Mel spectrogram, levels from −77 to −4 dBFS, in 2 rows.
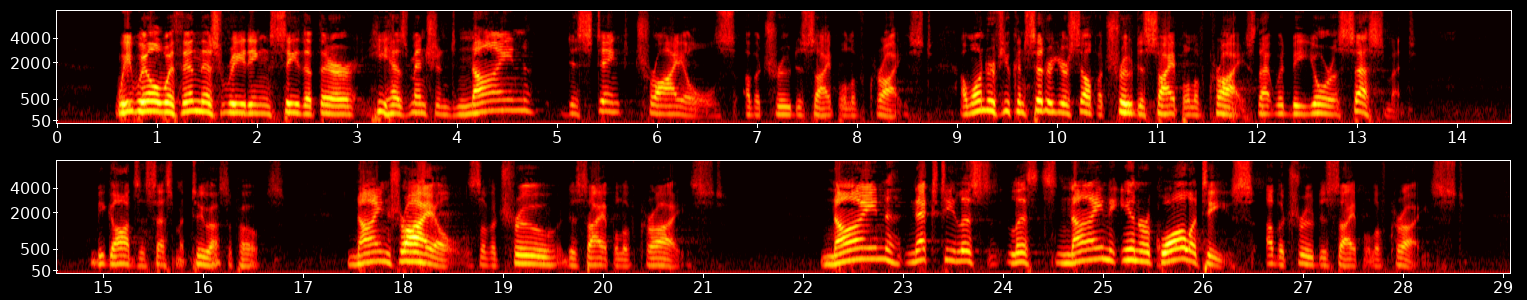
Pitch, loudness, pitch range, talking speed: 180 Hz, -27 LUFS, 160-215 Hz, 135 wpm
